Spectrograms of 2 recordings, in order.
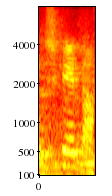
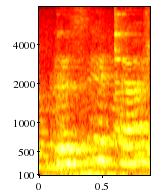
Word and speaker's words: bruschetta: Bruschetta. But I want you to pronounce correctly. Bruschetta. The H is silent. Bruschetta is the correct.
